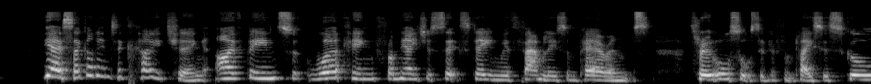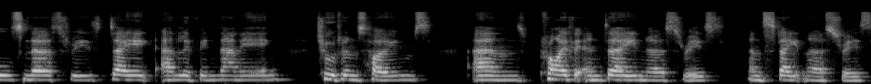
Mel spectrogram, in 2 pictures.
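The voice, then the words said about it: British accent. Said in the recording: “as you can hear, I've got a British accent, so I'm from the UK.”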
